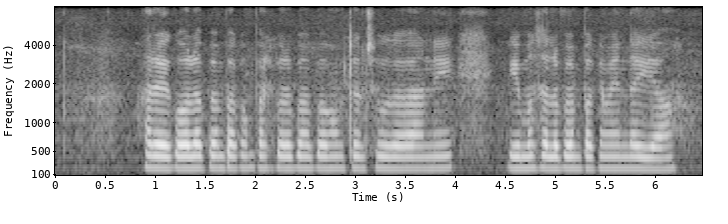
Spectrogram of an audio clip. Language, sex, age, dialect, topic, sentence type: Telugu, female, 25-30, Telangana, agriculture, statement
